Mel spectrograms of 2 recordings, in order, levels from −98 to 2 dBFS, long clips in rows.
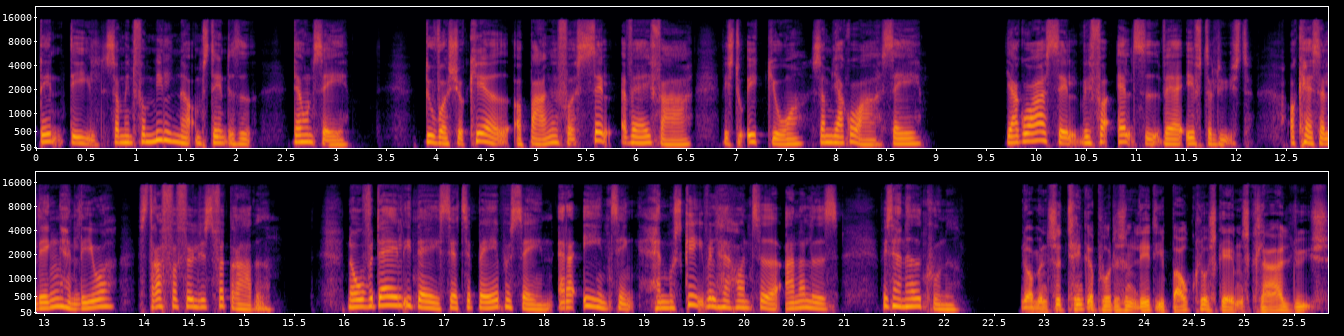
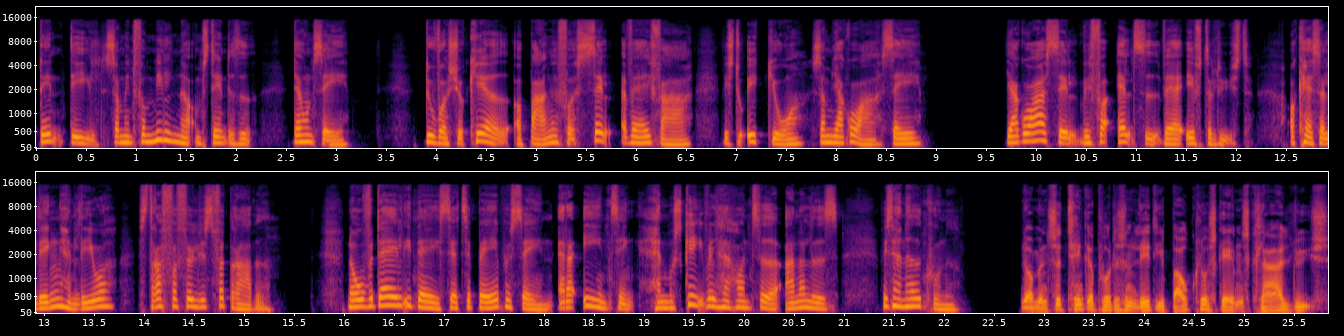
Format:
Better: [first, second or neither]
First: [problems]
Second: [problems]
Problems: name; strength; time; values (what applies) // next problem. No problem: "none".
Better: neither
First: none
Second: none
